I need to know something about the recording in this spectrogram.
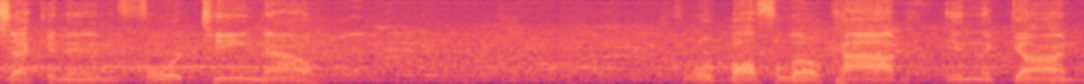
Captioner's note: whistle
